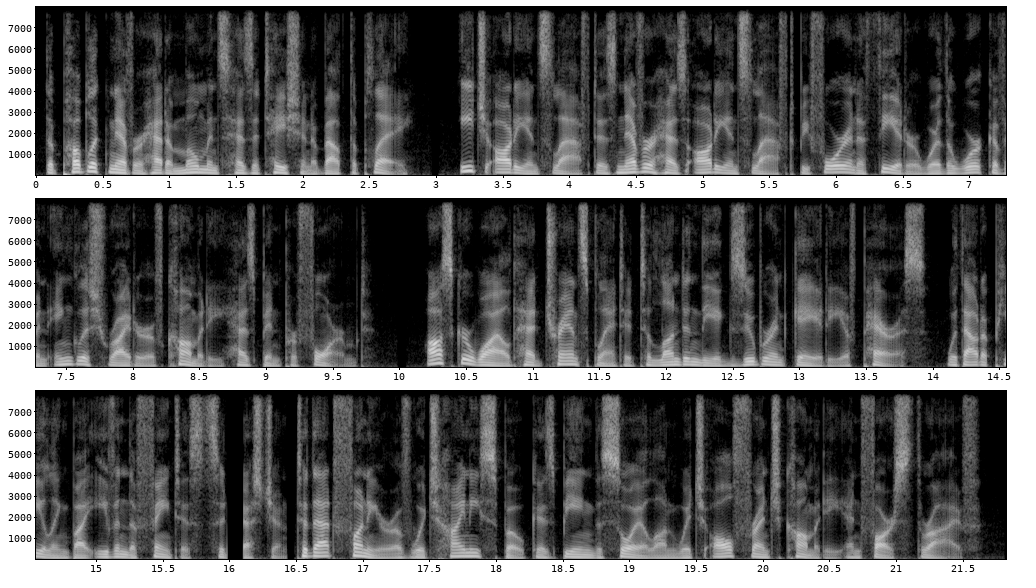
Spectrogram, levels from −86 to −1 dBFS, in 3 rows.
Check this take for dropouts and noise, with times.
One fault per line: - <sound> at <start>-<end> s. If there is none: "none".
- dropout at 16.0-16.1 s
